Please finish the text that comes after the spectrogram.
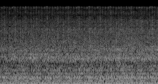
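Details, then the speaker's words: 2010 Toyota Corolla at idle: rough, stumbling idle; cylinder two misfire persists after swapping the coil, so coil ruled out; spark plug next suspected, compression not thought the problem. "Y qué es lo que pasa aquí sigo teniendo la falla en el dos"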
